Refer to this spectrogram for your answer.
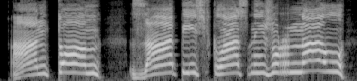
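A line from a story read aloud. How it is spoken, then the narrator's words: Yelling. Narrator (Russian): завопила тут же госпожа Пенне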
